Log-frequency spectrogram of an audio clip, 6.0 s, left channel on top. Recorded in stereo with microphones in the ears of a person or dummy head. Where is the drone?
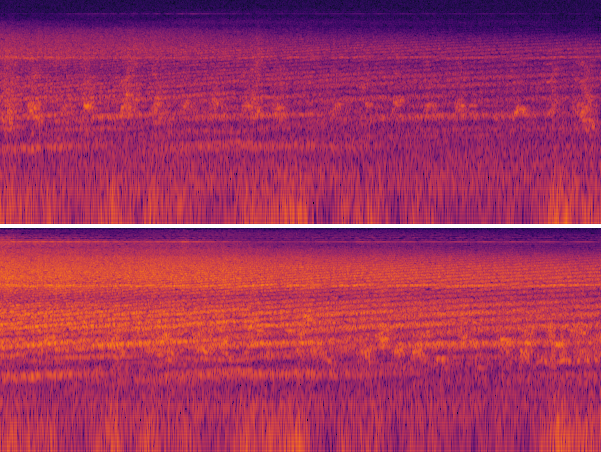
60° right (ahead or behind).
